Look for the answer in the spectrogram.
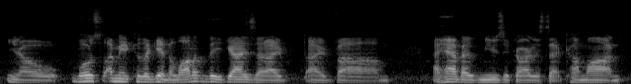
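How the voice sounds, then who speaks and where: A man's voice: lowish voice, steady tone, moderate pace, slight background noise. A man hosting a podcast interview, talking casually and rambling with many fillers and restarts. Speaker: podcast host. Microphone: earpiece headset.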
